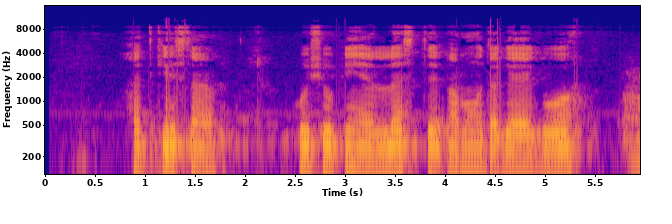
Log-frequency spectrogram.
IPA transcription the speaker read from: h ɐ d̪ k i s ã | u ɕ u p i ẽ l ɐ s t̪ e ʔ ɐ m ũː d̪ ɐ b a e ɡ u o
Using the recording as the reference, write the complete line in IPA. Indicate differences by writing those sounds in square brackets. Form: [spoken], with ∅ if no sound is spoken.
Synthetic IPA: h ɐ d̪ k i s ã | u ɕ u p i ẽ l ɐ s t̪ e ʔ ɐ m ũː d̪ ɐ [ɡ] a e ɡ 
